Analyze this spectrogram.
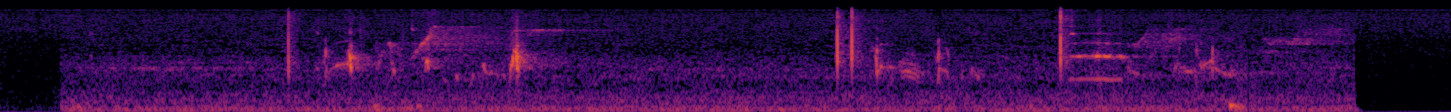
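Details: Regent Honeyeater giving a typical Blue Mountains song, the form most wild birds still sing west of Sydney, played back: scattered sharp high notes and short warbled phrases over about six seconds, with gaps between bursts.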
